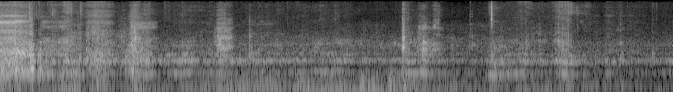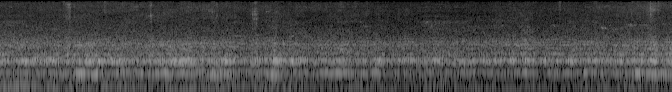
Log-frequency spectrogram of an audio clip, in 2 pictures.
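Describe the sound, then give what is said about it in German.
A steady, droning buzz of many honeybees, with a few sharp knocks and thumps near the start as a box is stamped on the ground so the bees drop and can be tipped over, then the hum settles into a continuous layered drone. “Die Bienen fallen zu Boden und dann kann man sie einfach, einfach rüberkippen.”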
